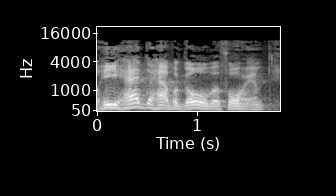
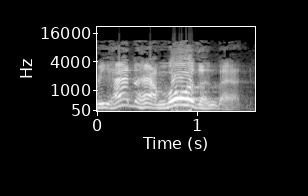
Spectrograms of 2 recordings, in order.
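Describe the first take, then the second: First: Said in the usual way. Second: Full-force pulpit cry; loud preaching climax. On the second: Acted. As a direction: shout it out, higher and louder. Climax of repeated phrase.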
